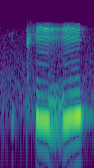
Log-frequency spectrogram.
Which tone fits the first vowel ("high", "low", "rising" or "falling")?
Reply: low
